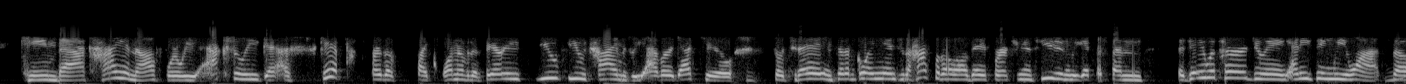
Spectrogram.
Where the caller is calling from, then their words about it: Plainville, Connecticut, United States; I'm actually in Plainville.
